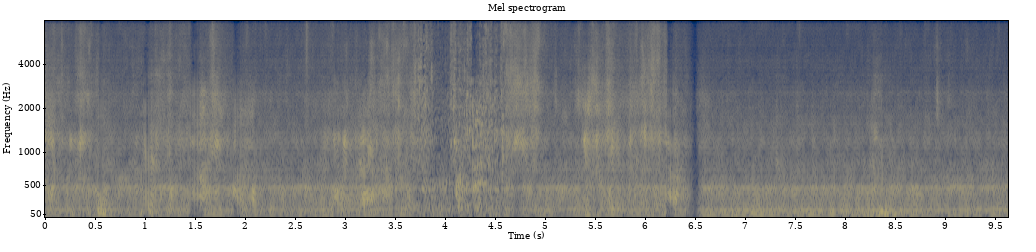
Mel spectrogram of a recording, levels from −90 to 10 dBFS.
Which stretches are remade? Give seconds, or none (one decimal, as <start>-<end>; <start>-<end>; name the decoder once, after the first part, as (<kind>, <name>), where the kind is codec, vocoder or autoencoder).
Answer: 0.0-3.7 (vocoder, Vocos); 4.6-9.6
